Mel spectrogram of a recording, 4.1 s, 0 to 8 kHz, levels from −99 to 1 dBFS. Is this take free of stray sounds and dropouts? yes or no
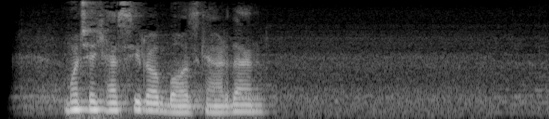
yes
